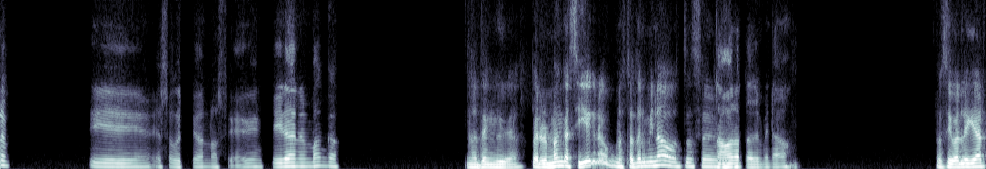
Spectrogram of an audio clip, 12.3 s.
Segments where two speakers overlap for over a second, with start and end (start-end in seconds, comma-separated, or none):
none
